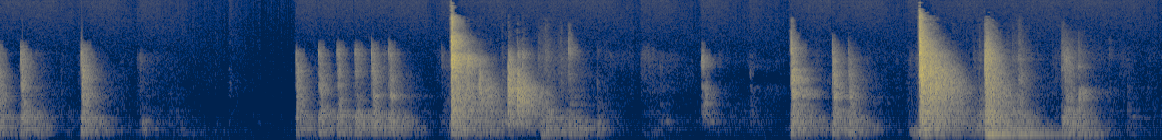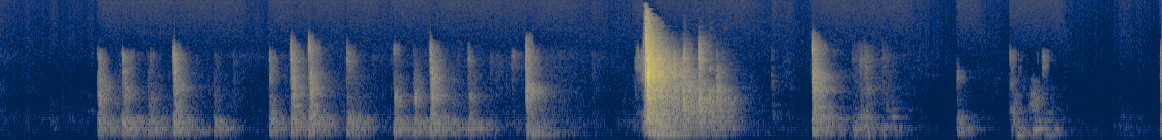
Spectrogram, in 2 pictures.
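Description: Foosball rods rattle and clack as they are spun and slid.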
